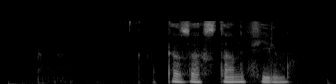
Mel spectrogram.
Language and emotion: Russian, neutral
